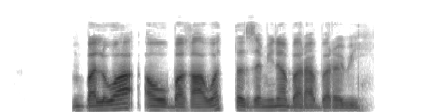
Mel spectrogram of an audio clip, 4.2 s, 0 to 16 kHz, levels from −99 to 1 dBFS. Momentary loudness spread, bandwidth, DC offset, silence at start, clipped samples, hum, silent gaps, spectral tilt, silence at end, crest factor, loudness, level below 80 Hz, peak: 12 LU; 7.6 kHz; under 0.1%; 0.75 s; under 0.1%; none; 2.24-2.35 s; -7 dB/octave; 0.65 s; 20 dB; -24 LUFS; -64 dBFS; -6 dBFS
